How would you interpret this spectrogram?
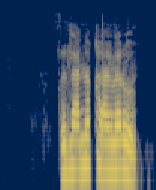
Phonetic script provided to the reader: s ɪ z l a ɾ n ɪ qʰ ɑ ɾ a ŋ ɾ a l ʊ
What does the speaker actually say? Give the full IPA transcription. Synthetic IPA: s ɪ z l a ɾ n ɪ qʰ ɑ ɾ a ŋ l a ɾ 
